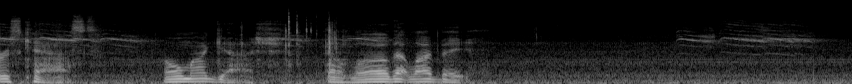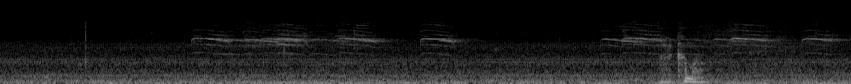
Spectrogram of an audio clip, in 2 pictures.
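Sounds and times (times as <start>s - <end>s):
songbird calling: 0.0s - 4.4s, 6.7s - 8.4s, 10.4s - 13.5s, 14.4s - 17.0s
steady background hiss: 0.0s - 17.0s.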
